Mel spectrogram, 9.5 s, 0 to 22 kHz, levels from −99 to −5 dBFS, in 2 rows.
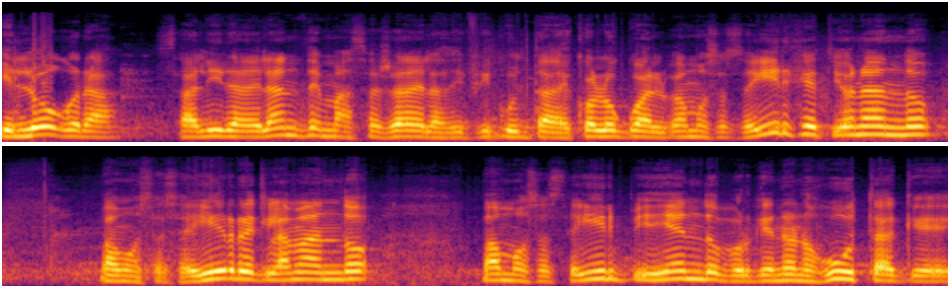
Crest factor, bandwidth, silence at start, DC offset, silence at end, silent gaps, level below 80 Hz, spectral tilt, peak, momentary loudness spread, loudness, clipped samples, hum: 14 dB; 9.6 kHz; 0 s; under 0.1%; 0 s; none; -58 dBFS; -7.5 dB/octave; 0 dBFS; 9 LU; -15 LUFS; under 0.1%; none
